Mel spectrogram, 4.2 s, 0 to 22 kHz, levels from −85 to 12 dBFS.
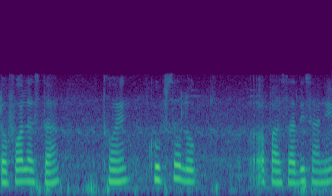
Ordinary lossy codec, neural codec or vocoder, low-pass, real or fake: none; none; 5.4 kHz; real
